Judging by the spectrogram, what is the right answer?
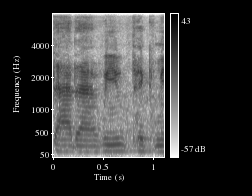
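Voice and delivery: plain

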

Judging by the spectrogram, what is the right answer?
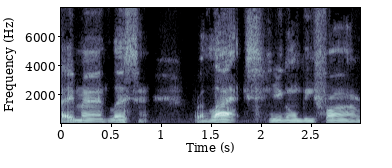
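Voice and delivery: stern, firm, reassuring delivery. Retelling what the head coach said after the injury: imitating a stern coach. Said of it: "Real stern".

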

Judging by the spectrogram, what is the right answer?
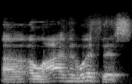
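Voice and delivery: plain

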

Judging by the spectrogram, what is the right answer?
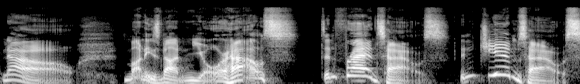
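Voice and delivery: soft, drawn-out drawl, sounding desperate. Trying a Jimmy Stewart for the others with more drawl, drawling Jimmy Stewart impression. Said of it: "He sounds more desperate".

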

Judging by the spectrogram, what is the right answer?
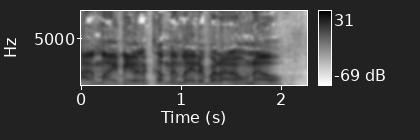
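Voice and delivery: ordinary talk, nothing marked

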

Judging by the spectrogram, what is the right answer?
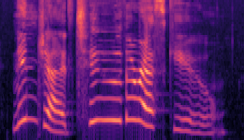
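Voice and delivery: loud, high, rousing rallying shout. Reading a story: ignoring Dad's pleas, Naughty Ninja shouts. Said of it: "shouted Naughty Ninja".

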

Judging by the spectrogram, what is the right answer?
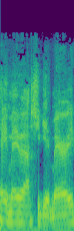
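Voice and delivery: ordinary talk

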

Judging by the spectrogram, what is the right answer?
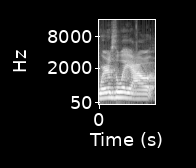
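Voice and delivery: ordinary talk

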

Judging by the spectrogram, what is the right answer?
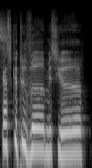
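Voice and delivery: put-on French accent, like an in-flight announcement. Joining in when someone is asked to do airplane French, fake airplane French. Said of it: "Give us a little of your fake airplane French".

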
